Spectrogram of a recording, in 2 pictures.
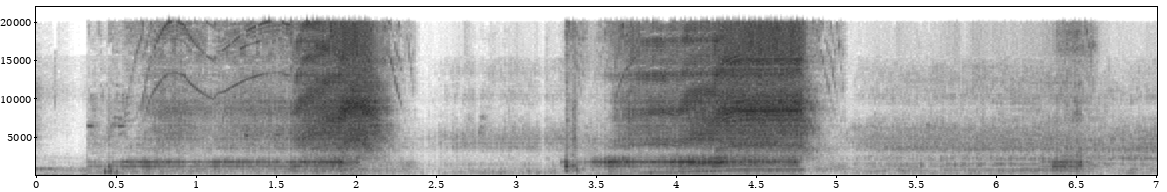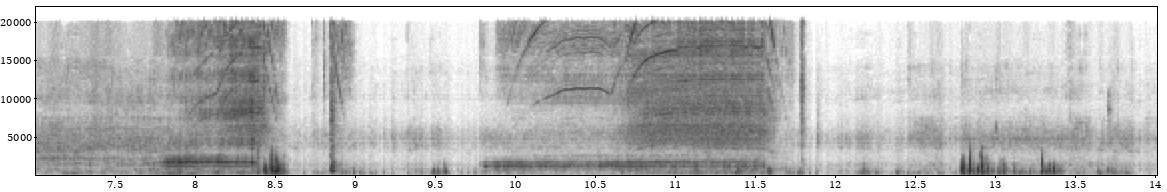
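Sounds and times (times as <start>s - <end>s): small power tool whining: 0.0s - 2.4s, 3.3s - 11.9s.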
